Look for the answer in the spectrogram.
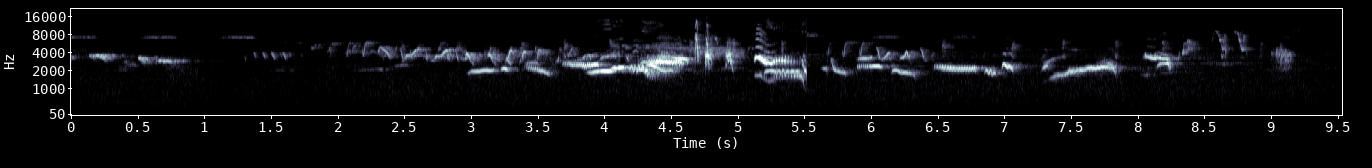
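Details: Common blackbird, described as yellow-billed black bird in full song, giving melodious warbled phrases of fluty whistles and squeaky high twitters, swelling louder mid-clip then trailing off in short chirpy bursts.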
